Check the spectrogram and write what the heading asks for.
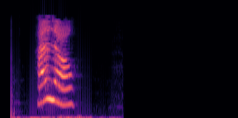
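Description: A single cat meow, about half a second long, rising and then falling in pitch, just after a short click.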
